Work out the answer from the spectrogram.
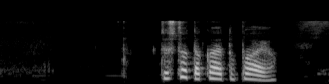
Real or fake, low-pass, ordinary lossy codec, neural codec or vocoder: real; none; none; none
